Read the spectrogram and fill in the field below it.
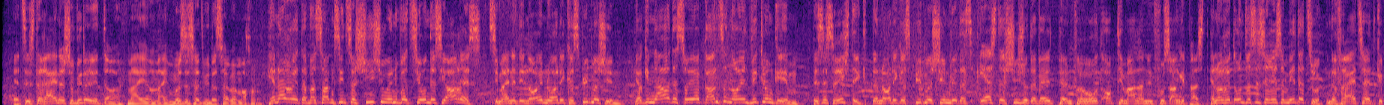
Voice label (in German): Radiospot; Radiospot mit Felix Neureuter; für NORDICA SPEEDMACHINE; Radiospot Demo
